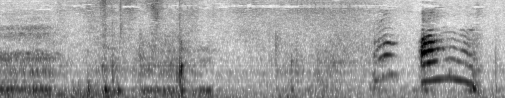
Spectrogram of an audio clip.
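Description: A house cat meows once, fairly close and quite clear, near the end after a few seconds of quiet room noise and soft indistinct voice.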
